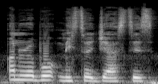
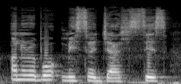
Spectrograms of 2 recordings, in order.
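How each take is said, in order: Both takes have the same delivery.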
